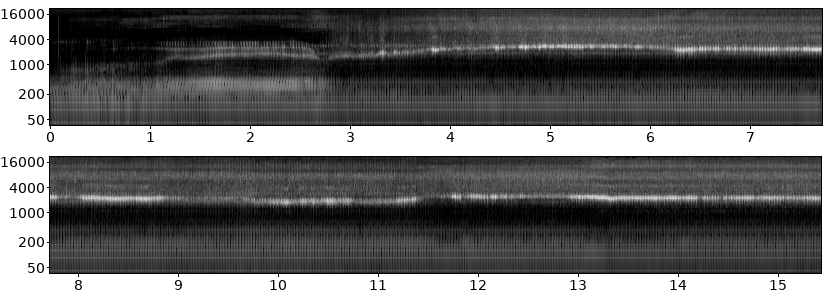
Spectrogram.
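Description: Mongolian-style throat singing: a deep, sustained undertone drone with a bright, whistling overtone melody gliding above it. It carries on steadily for about fifteen seconds, with no talk.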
